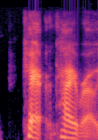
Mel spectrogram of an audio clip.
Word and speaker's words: Cairo: Cairo. Yes. That's how you pronounce it.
